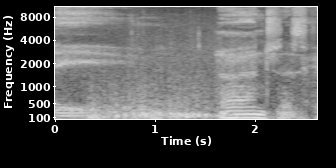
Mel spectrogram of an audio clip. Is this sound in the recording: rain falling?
yes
